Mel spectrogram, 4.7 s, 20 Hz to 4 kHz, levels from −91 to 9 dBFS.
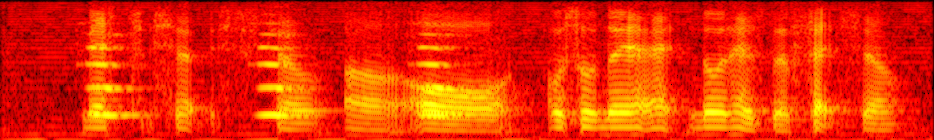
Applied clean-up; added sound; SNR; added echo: none; Wind instrument, woodwind instrument; 1 dB; none.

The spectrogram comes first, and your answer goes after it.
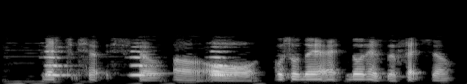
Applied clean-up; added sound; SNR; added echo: classical method Wiener filter.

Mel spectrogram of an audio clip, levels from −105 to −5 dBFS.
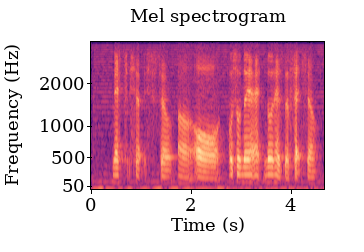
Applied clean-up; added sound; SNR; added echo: none; none; none; none.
